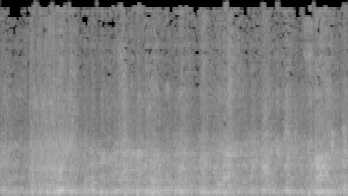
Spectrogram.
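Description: Steady babble of many students talking among themselves at once in a lecture hall, no single voice standing out.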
